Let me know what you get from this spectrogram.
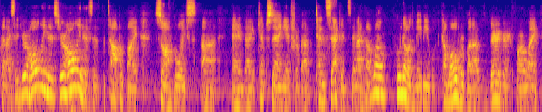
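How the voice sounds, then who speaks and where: A soft-spoken man, a social worker and life coach, earnestly telling a personal story with many fillers. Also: medium pitch. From New York. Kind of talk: personal story told to camera. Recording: echoey room with dull sound and noise.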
